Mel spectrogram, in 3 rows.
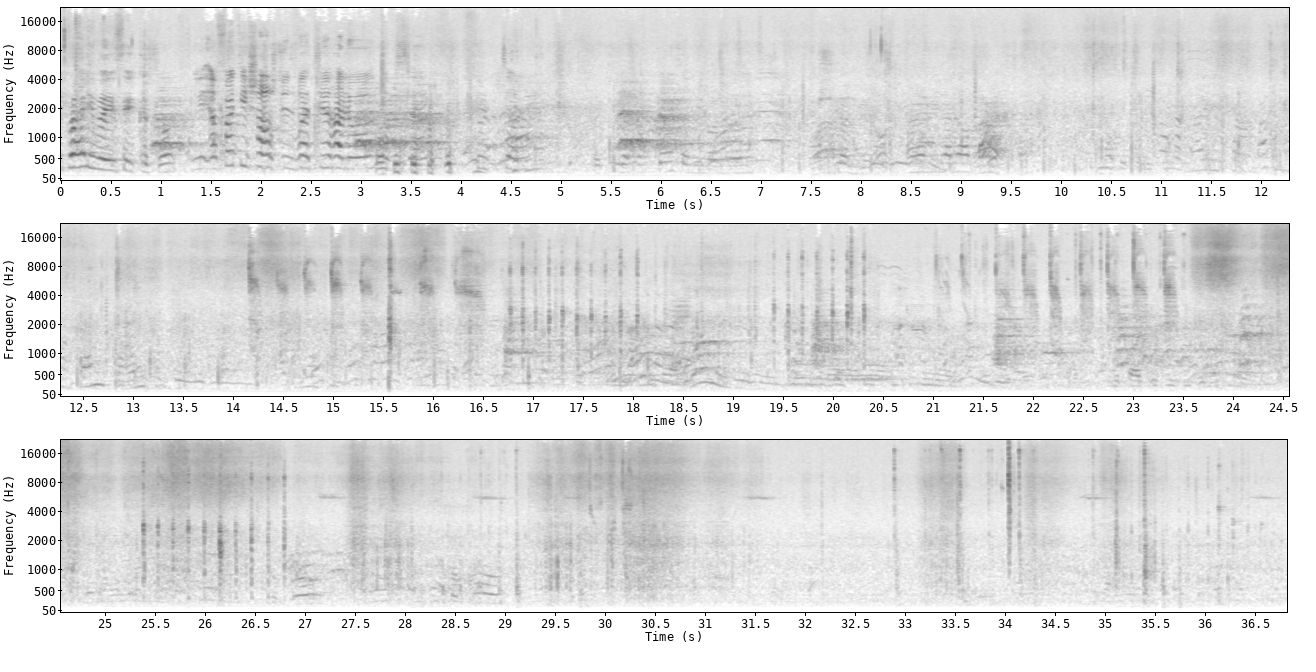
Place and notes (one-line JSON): {"title": "tondatei.de: wissant, rabe, leute", "date": "2010-12-31 15:00:00", "description": "tierlaute, krähe, fotoapparat, gemurmel", "latitude": "50.89", "longitude": "1.66", "altitude": "9", "timezone": "Europe/Paris"}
